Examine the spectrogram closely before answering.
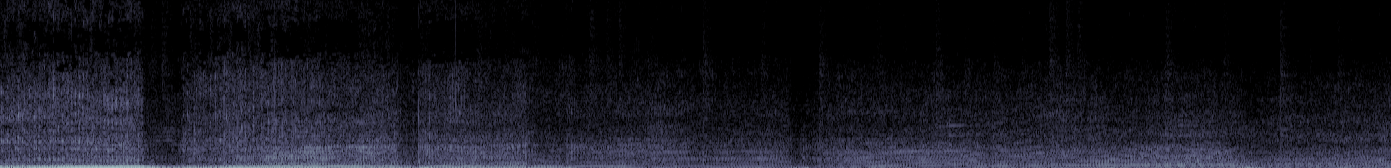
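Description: Lifted square-body Chevrolet pickup's engine revving hard as it climbs a snow-covered trail, pitch rising and falling several times with a few brief breaks in the throttle. It grows fainter as the truck pulls away.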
